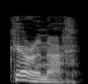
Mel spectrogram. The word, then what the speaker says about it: Caranach: Caranach, an Irish name, where the final syllable would rhyme with rack, except that the CH sound is more like a guttural German thing instead of a hard K sound.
